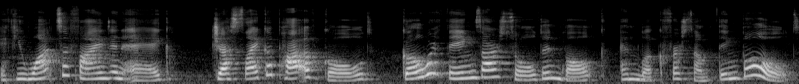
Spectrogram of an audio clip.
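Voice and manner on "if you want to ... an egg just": usual speaking voice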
